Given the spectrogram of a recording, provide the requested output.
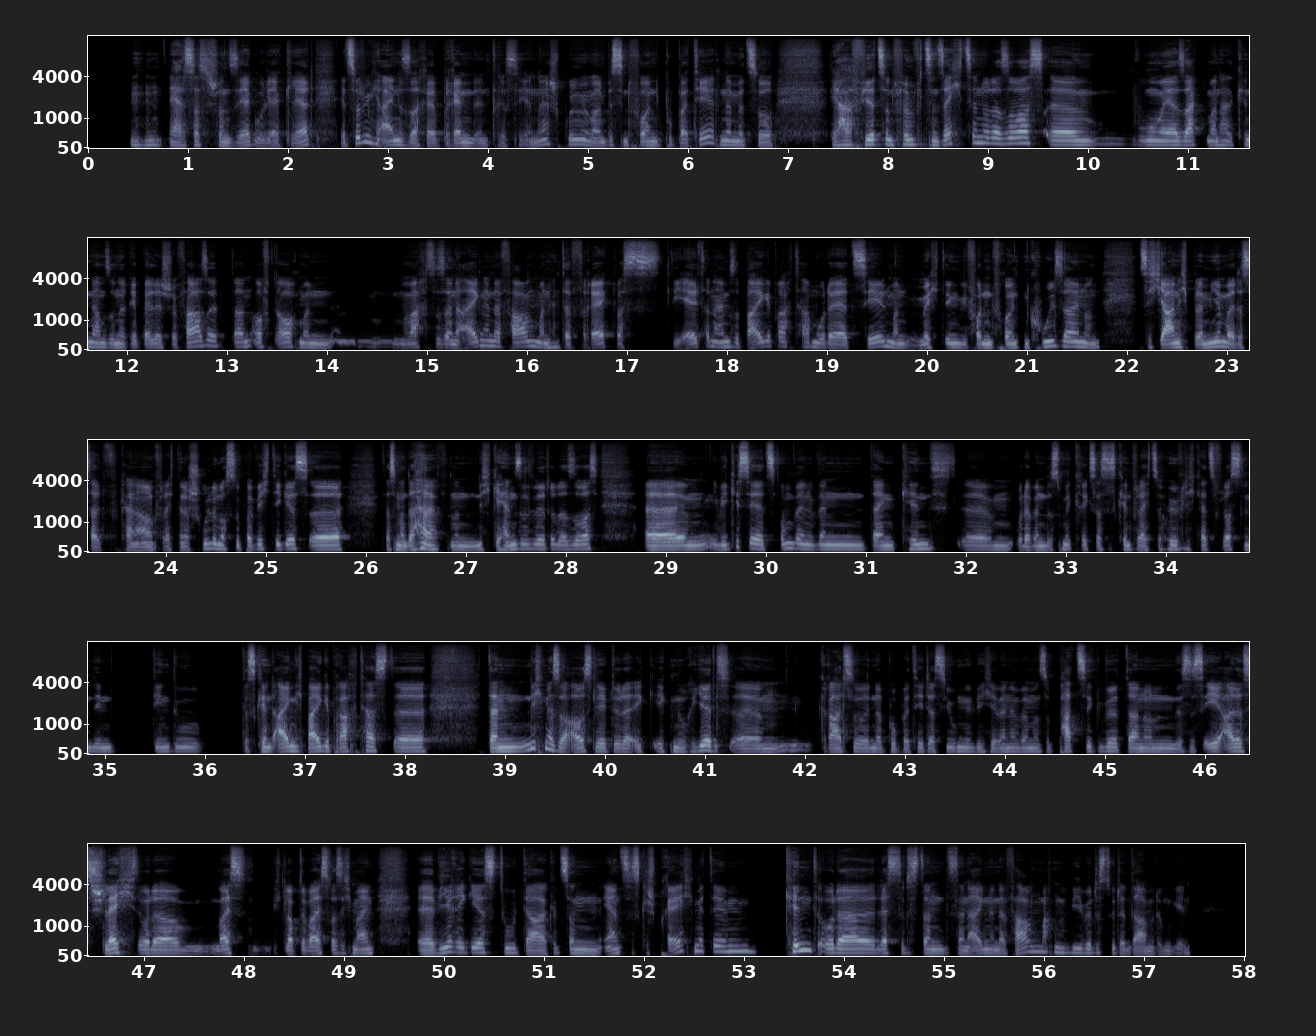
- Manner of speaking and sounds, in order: "hinterfragt" said as "hinterfrägt"; laughing while speaking: "da"
- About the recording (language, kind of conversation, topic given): German, podcast, Wie bringst du Kindern Worte der Wertschätzung bei?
